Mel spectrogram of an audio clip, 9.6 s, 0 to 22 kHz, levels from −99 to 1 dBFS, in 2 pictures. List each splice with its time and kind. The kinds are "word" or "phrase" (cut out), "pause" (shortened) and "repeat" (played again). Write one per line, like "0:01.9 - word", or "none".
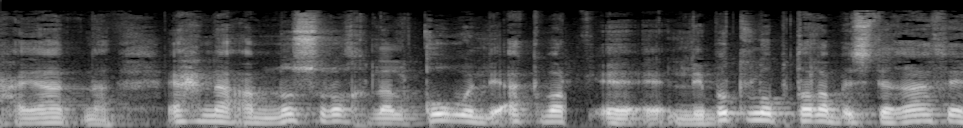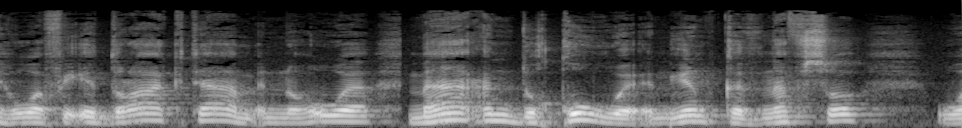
0:02.8 - word
0:06.8 - pause
0:08.2 - word

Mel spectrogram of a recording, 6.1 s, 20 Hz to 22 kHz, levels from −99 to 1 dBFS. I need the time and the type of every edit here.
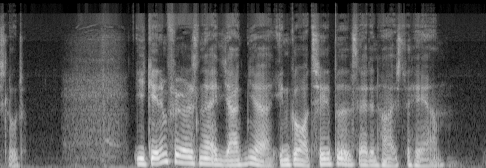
none

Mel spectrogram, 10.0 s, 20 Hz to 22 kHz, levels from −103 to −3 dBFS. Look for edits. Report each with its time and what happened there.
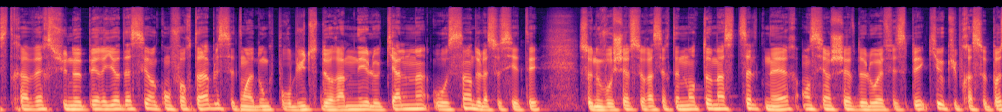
0:02.4 - word

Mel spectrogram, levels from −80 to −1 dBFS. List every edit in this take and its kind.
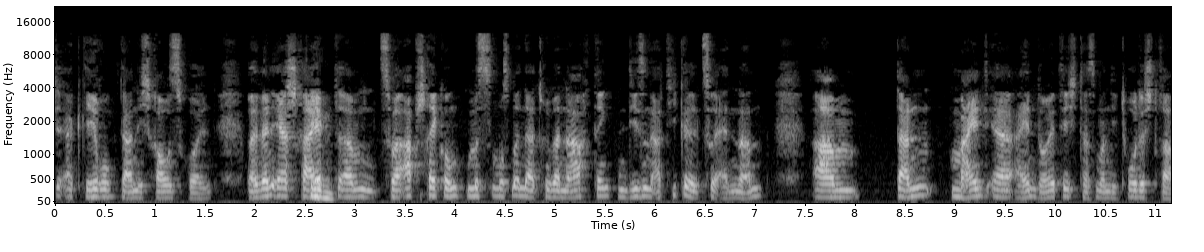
none

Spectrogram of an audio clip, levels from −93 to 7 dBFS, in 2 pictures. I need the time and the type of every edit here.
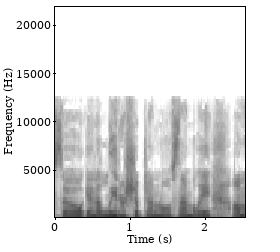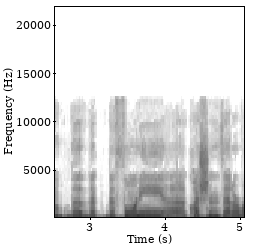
0:01.2 - phrase

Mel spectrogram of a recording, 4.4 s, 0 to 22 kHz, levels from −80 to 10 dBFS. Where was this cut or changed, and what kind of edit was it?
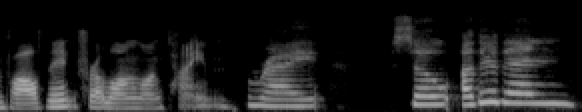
0:01.8 - pause

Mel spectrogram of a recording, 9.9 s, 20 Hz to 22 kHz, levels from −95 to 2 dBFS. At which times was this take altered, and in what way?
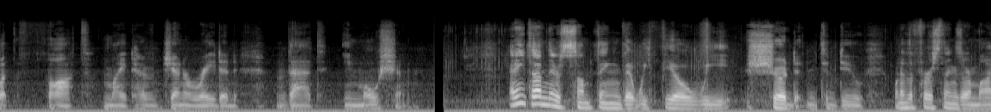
0:08.2 - phrase

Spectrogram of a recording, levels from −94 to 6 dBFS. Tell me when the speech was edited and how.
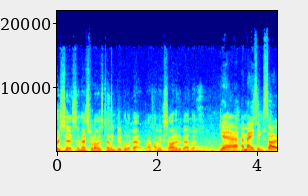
0:01.9 - word

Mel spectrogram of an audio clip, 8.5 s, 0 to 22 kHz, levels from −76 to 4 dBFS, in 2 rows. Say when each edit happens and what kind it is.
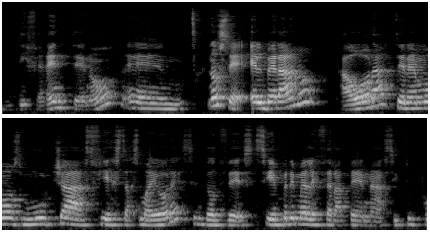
0:02.0 - pause
0:03.3 - pause

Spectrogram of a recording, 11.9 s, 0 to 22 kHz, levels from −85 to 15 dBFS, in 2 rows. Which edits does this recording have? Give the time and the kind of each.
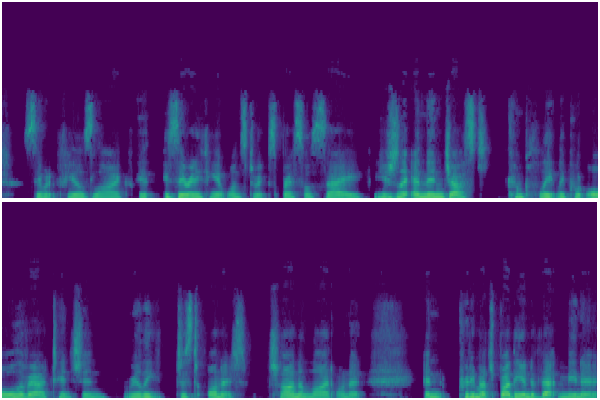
0:01.3 - pause
0:05.0 - pause
0:07.6 - pause

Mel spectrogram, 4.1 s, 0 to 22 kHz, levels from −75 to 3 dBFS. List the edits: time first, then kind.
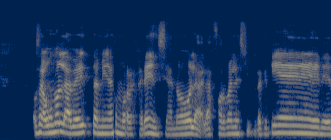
0:01.4 - word

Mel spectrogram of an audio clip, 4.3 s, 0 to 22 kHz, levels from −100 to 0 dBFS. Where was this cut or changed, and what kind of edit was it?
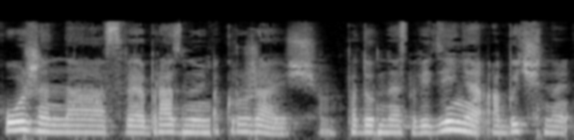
0:01.6 - word
0:03.0 - word

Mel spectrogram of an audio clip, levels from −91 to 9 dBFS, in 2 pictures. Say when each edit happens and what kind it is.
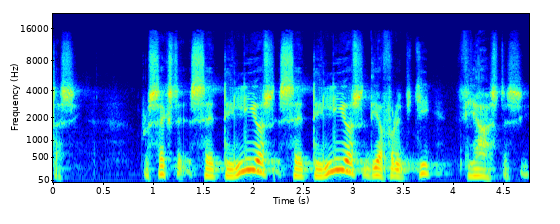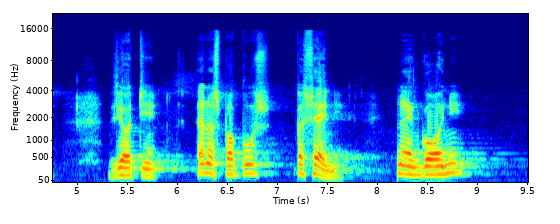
0:02.2 - repeat
0:07.2 - word
0:08.2 - phrase

